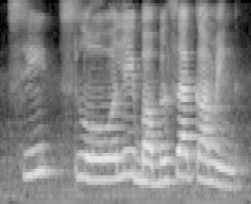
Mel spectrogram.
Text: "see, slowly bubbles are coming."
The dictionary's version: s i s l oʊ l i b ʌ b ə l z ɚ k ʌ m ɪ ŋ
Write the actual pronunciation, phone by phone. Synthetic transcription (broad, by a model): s i s l oʊ l i b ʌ b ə l s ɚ k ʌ m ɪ ŋ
